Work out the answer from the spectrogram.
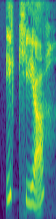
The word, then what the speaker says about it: IKEA: on when we were waiting to go to IKEA.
